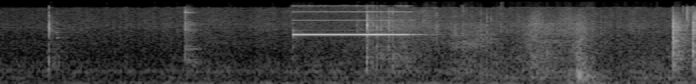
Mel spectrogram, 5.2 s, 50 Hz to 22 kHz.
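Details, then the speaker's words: A single steady high-pitched electronic beep lasting about a second with faint clicks: an enteral feeding pump confirming start-up after holding Start 2 seconds, for feeding via a gastrostomy button. "vous appuyez sur le bouton Start 2 secondes pour démarrer la"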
